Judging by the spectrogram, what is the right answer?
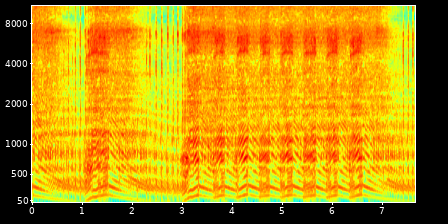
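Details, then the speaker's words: TimberPro generic 25cc top-handle two-stroke chainsaw, about 10-inch bar, first start after three years in storage; repeated rising and falling blips with a blubbery, uneven note at the top of each rev; sounds way rich. "but it sounds way rich basically this is a generic 25 cc chainsaw off of anywhere"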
